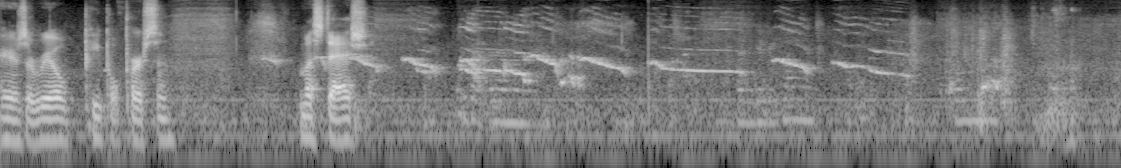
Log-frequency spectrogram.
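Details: Five-week-old Brittany puppies learning crate training give thin, falling whimpers, several short whines sliding downward one after another, following a stretch of a person talking nearby indoors.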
